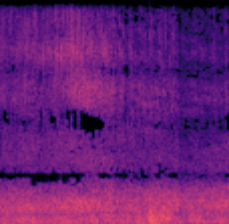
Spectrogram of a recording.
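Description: Steady road traffic noise from cars driving along a wide multi-lane city street.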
